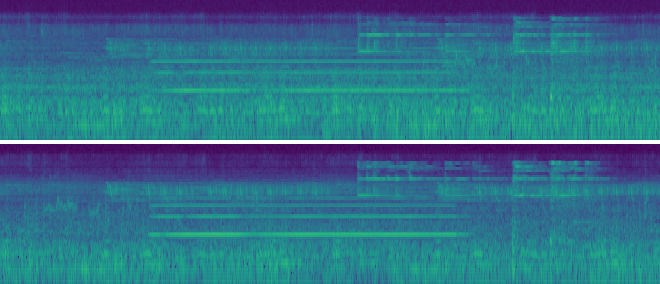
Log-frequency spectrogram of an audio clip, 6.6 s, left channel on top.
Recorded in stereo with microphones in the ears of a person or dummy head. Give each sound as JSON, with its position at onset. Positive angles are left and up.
{"t": 0.0, "sound": "an insect", "side_deg": 35, "distance_m": 6.0}
{"t": 1.5, "sound": "a flute", "side_deg": -85, "distance_m": 6.0}
{"t": 3.6, "sound": "a bell", "side_deg": -80, "distance_m": 7.0}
